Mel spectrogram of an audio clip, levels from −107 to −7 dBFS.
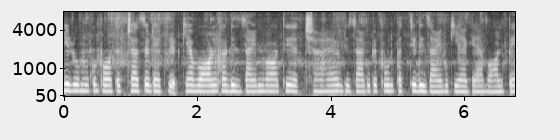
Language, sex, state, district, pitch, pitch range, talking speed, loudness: Hindi, female, Punjab, Kapurthala, 210 Hz, 205-215 Hz, 195 wpm, -17 LUFS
